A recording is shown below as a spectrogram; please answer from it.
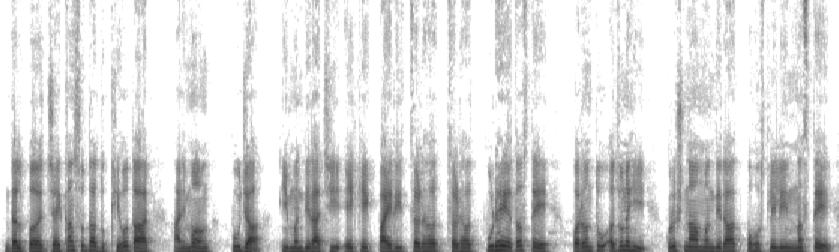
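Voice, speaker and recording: A man's voice: fairly high pitch, fairly even intonation, unhurried, few pauses, a little mellow. A man retelling a TV serial episode plot step by step as a storyteller, addressing listeners as friends.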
